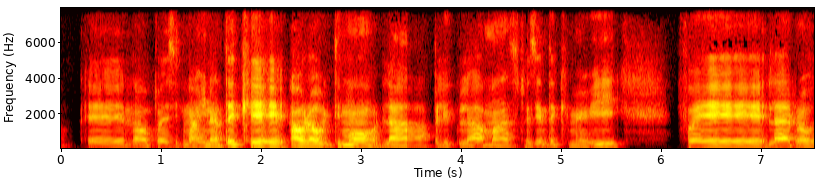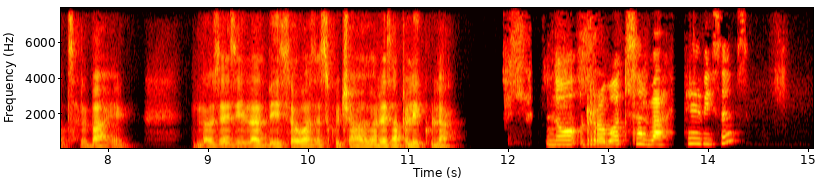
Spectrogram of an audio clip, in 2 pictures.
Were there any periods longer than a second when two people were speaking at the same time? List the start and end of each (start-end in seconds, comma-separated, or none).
none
